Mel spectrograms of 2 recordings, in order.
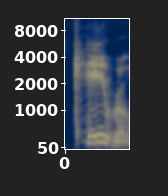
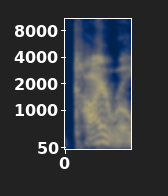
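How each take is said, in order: First: It sounds like the syrup brand name Karo. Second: It sounds like the usual name of Egypt's capital. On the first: This is the local Illinois pronunciation. "like the sugary syrup" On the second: This is the common worldwide pronunciation. "like the rest of the world does"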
